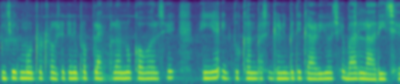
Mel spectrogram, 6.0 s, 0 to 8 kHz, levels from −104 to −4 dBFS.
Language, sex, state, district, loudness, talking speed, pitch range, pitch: Gujarati, female, Gujarat, Valsad, -17 LUFS, 220 wpm, 200-215 Hz, 205 Hz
